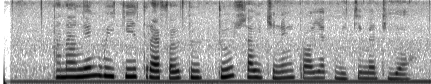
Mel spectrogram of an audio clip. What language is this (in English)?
Javanese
